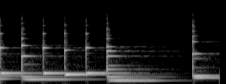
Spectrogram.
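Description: Mobile phone ringtone: a quick tune of short, clear notes ending on a longer low note that fades, then the tune starting again near the end.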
